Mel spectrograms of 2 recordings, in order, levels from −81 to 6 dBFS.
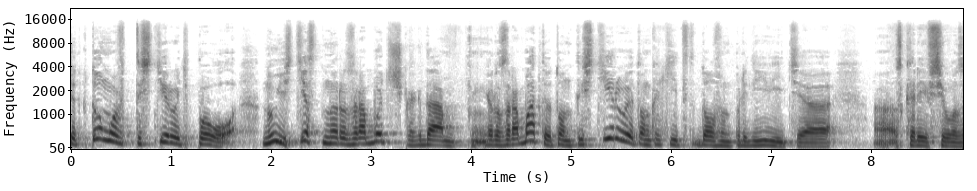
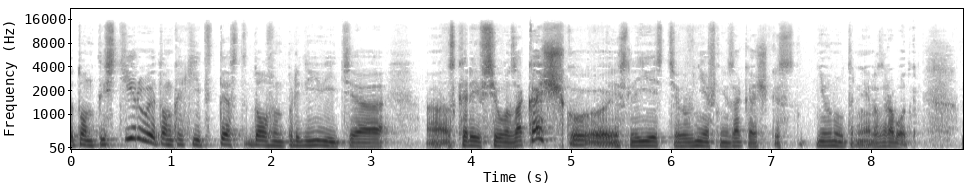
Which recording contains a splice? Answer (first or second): first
